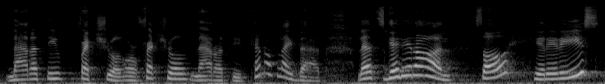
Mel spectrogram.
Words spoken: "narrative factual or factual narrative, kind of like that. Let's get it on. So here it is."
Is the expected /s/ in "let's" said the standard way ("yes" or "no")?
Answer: yes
